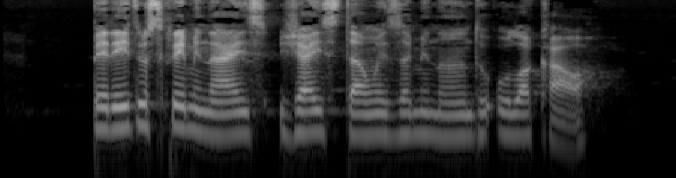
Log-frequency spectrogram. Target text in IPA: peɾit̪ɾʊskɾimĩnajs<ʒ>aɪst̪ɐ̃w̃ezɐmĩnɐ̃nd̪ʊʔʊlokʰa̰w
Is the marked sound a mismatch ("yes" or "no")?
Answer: no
